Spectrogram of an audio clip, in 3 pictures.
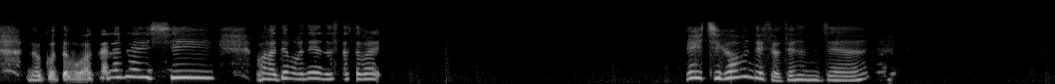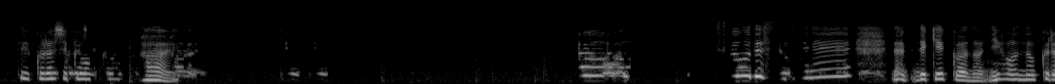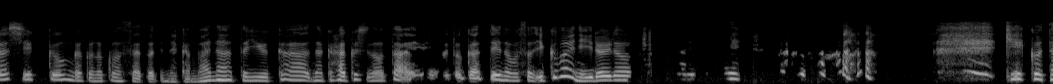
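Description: A delayed copy of the speech, an echo leak, surfaces at 0.95, 1.51, 8.75, 11.09, 12.25, 13.67 and 16.6 s, lagging about 322 ms at first, then 282 ms, likely from an incompletely cancelled loudspeaker path. Unlike room reverberation, it's a discrete repeat rather than a smooth decaying tail.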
